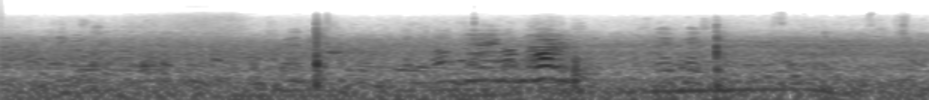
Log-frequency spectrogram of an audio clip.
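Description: A pitched baseball smacking into the catcher's mitt with one sharp pop about two seconds in. A short shouted call follows a second later, and there is a fainter click near five seconds, over steady open-air background noise.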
